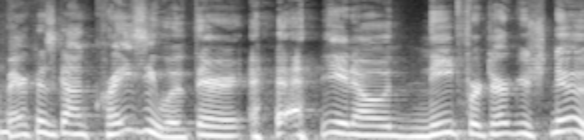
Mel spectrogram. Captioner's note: laugh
